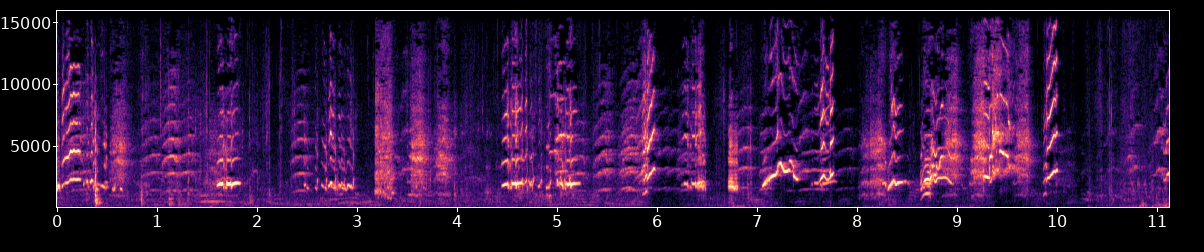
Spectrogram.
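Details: A flock of rainbow lorikeets in a feeding frenzy at Mount Tamborine, Queensland, Australia, keeps up a dense, continuous din of shrill screeches, squeaks and rasping chatter from many birds at once.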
